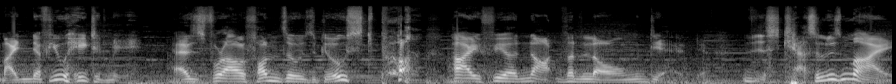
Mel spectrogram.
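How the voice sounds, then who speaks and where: Over clear music in the background, a man of medium pitch speaks at a very slow pace. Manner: arrogant, menacing, contemptuous.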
